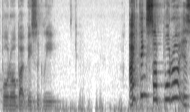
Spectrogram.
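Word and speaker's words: 札幌: No, you have to cut the sound off. Saporo. Saporo. Saporo. That's how you pronounce saporo.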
